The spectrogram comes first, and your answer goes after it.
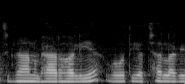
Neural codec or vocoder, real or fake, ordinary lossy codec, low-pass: none; real; none; 7.2 kHz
